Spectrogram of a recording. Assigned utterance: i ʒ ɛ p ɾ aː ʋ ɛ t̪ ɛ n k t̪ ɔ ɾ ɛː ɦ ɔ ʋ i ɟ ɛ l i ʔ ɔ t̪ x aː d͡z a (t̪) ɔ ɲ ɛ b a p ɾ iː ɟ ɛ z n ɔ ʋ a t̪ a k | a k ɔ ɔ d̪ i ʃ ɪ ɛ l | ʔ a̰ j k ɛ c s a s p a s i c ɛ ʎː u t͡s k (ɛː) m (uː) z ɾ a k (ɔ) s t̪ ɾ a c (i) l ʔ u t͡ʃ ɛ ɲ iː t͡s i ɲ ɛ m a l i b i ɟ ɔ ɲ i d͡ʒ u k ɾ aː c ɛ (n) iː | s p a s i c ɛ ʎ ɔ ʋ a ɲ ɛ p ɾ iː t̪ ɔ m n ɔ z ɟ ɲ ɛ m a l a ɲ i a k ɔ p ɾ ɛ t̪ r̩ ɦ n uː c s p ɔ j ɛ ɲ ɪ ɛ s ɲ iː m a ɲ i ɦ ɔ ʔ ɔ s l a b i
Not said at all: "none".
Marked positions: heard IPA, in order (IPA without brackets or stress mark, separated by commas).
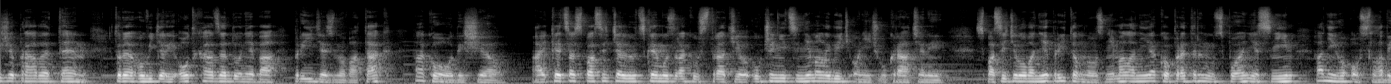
d̪, ɛː, u, u, i, n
